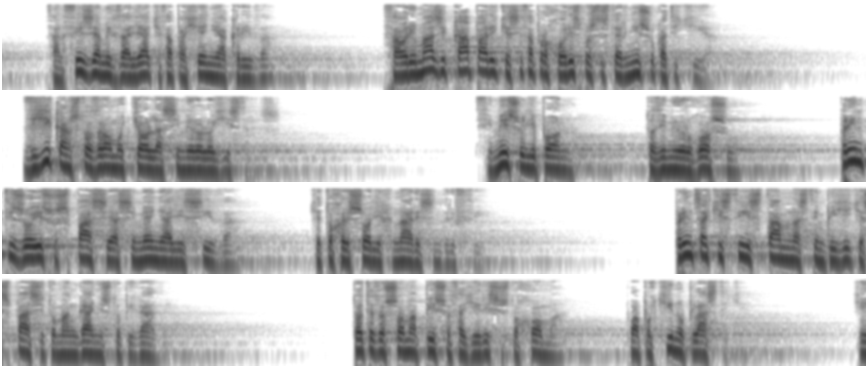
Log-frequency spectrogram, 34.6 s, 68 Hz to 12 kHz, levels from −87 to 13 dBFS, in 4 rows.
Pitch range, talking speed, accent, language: 140-165 Hz, 120 wpm, native, Greek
